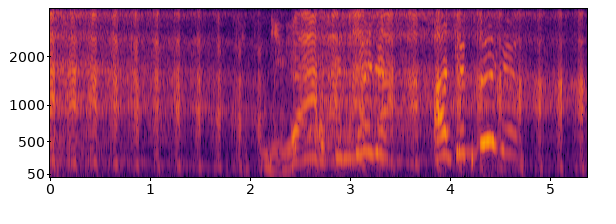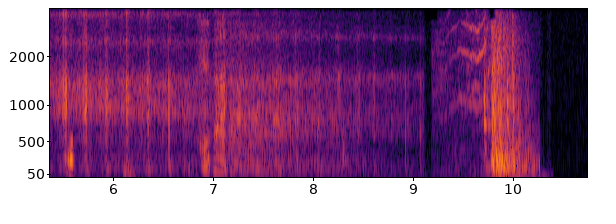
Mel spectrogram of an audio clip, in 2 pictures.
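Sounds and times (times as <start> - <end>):
voices in busy sound: 0.0 - 5.8
laughter: 0.0 - 9.2
door slamming shut: 9.6 - 10.3.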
